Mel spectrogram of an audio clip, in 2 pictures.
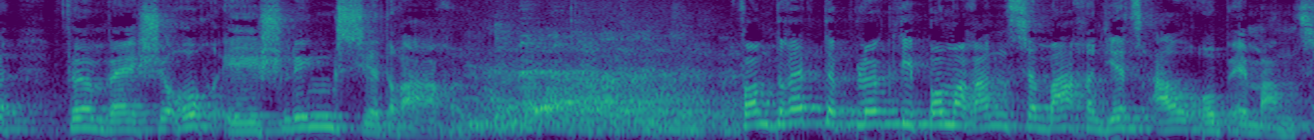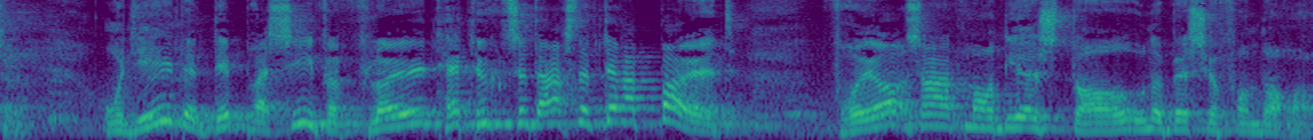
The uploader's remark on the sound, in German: Ein Großteil der vorliegenden Aufnahmen wurde "live" bei einer der letzten Lesungen vor seinem plötzlichen Tod im April 2004 mitgeschnitten. Die hörbare Begeisterung des Publikums für die kölsche Sprache.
